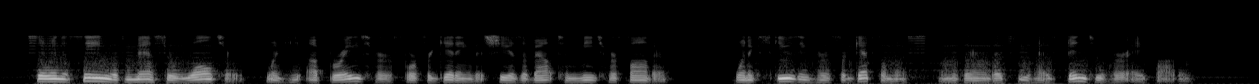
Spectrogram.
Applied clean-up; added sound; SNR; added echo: neural separator model SepFormer DNS4.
